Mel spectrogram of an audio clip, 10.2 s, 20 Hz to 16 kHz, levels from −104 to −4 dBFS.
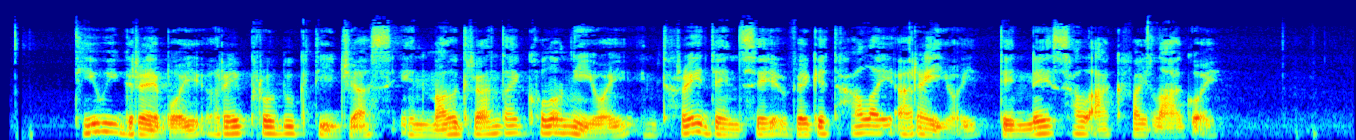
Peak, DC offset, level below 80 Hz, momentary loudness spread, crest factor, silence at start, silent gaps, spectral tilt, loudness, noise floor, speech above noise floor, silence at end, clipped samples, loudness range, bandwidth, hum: -12 dBFS; under 0.1%; -70 dBFS; 7 LU; 18 dB; 0.55 s; none; -5.5 dB/octave; -30 LUFS; -69 dBFS; 40 dB; 1.05 s; under 0.1%; 1 LU; 9.4 kHz; none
